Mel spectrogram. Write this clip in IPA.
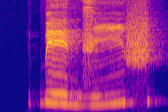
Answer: ɓ e n z iː f

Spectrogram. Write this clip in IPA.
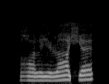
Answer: ʁ ɔ l iː ɭ a ç ɛ

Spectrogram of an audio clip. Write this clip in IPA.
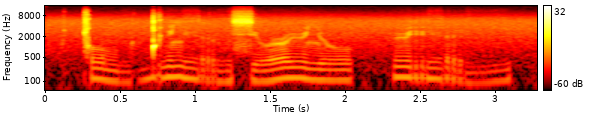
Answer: ǀ u˧˩ m ṳ˩˧ ɡ͡ǃ i˥ lʲ e̤˧˩ r ṳ˩˧ sʲ u˩˧ ɹ y˥˧ lʲ u˧ | y˧ rʲ e̤˧ r i̤˩˧

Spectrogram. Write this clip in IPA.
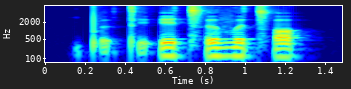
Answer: pʼ ə̰ tʼ ḛ ʔ e t͡sʼ ə v ə t͡sʼ ɒ

